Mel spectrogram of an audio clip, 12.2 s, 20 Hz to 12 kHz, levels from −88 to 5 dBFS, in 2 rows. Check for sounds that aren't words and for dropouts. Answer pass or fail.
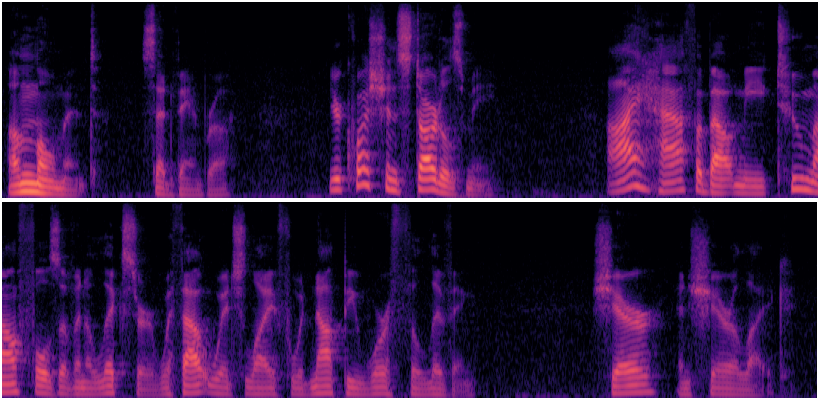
pass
